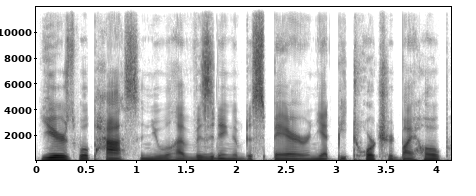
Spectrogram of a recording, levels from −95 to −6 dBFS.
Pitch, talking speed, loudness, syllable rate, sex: 100 Hz, 230 wpm, -23 LUFS, 5.1 syllables/s, male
